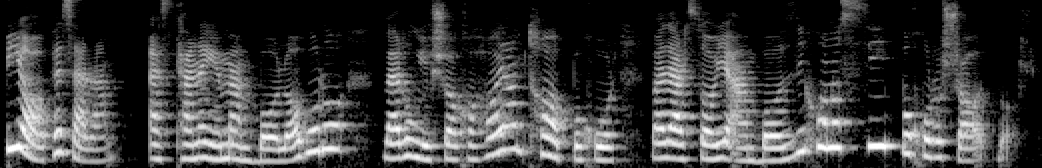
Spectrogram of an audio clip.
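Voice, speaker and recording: A generous old tree from a storybook speaks in a tender, pleading way, voiced by a woman reader. The voice sits high and soft. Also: sing-song.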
